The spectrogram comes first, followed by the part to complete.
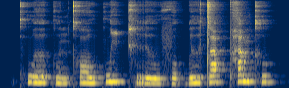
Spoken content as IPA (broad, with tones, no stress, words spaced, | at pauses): kʰwɤː˧ku˨˩nkʰɔː˧w kwi˥˩ʔkʰrɯː˨˩wfo˨˩k̚ lɯː˧ta˦˥ʔ pʰa˥˩mkʰu˦˥k̚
